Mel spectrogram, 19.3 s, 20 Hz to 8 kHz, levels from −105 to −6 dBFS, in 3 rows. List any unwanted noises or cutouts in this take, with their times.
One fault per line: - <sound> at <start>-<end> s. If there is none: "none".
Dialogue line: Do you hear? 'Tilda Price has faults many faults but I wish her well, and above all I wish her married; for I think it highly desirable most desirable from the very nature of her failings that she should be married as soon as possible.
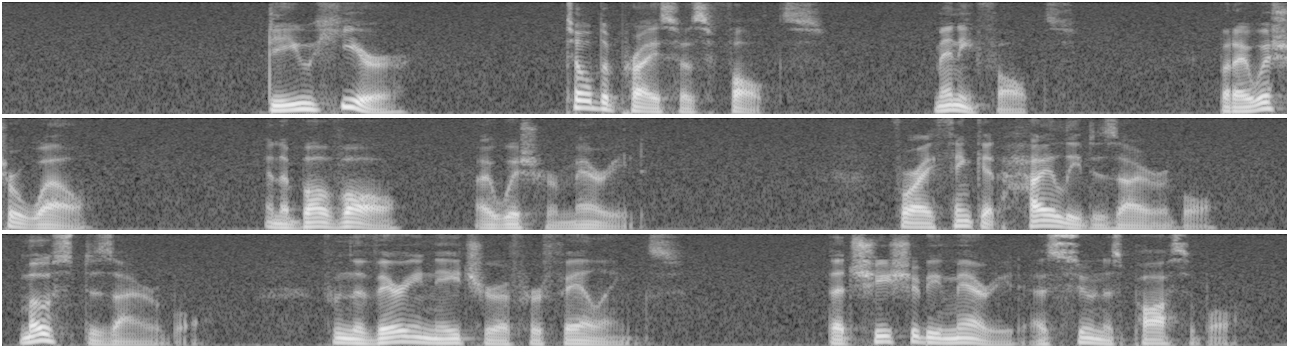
none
